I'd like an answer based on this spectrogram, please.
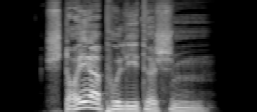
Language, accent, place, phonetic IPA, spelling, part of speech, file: German, Germany, Berlin, [ˈʃtɔɪ̯ɐpoˌliːtɪʃm̩], steuerpolitischem, adjective, De-steuerpolitischem.ogg
- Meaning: strong dative masculine/neuter singular of steuerpolitisch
